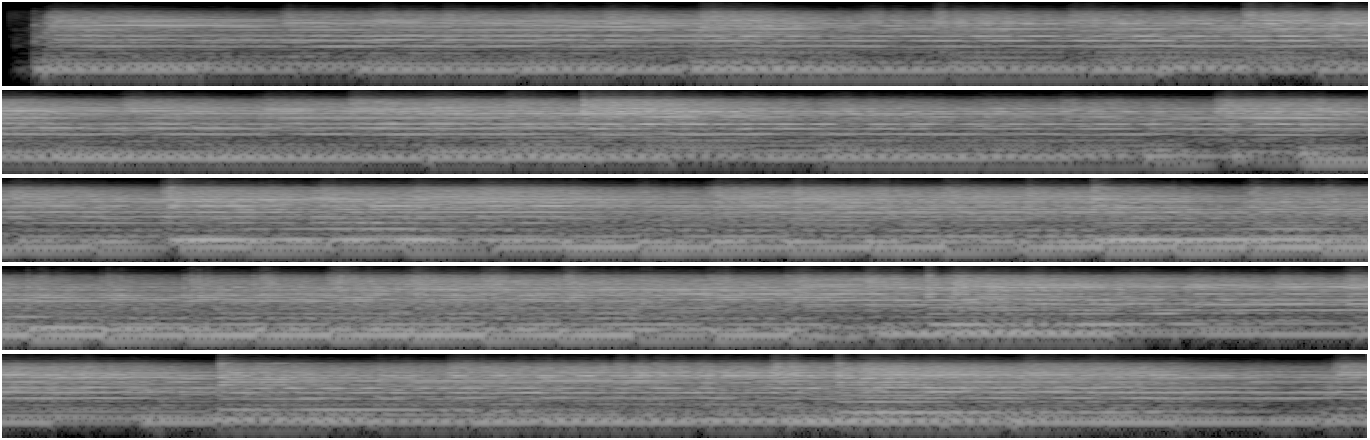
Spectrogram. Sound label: Lots of reverb; moon palace; Hylics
